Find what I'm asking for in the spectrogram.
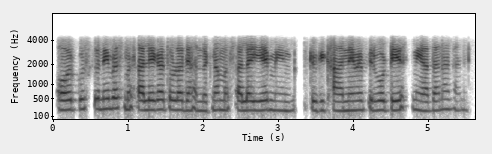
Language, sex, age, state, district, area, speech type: Hindi, female, 18-30, Rajasthan, Jaipur, urban, conversation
